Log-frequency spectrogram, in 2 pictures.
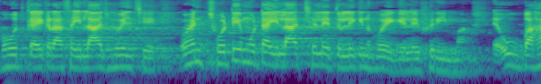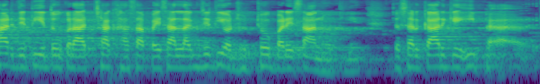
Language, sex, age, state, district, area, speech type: Maithili, male, 18-30, Bihar, Purnia, urban, spontaneous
